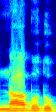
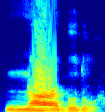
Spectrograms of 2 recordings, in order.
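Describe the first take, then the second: First: It has a light glottal stop before 'bu'. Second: It has a deep throat sound before 'bu'. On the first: The speaker calls it wrong. "नाबुदु पढ़ते हैं हमज़ा की आवाज़ के साथ" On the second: The speaker calls it right. "यहाँ पर आइन की आवाज़ निकलनी चाहिए"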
